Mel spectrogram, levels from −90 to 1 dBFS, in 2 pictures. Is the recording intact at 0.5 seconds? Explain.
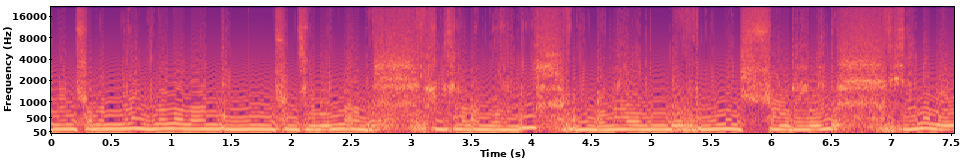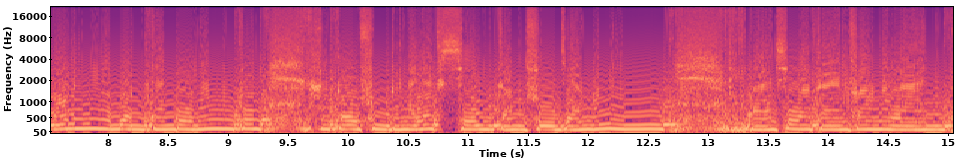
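No. At 0.5 seconds, as throughout the clip, the speech is blasting and harsh, squared off at a nearly fixed, high level, with background noise as loud as the voice. This is likely float read as integer: 32-bit float samples decoded as integers, so sign and exponent bits set the level.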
